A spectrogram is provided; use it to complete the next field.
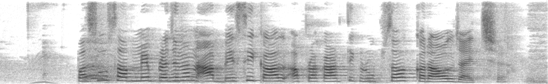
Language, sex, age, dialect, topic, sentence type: Maithili, female, 18-24, Southern/Standard, agriculture, statement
